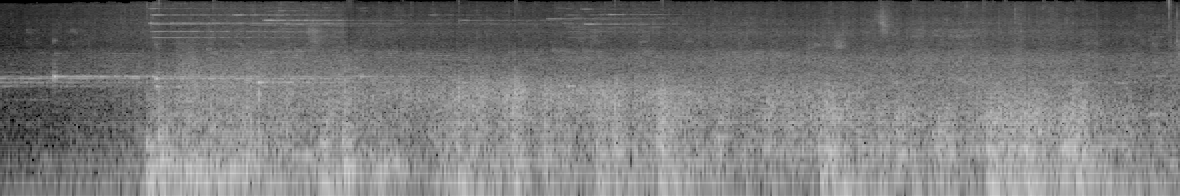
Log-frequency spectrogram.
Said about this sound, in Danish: Det er søndag, og vejret er blevet rigtig dårligt. I det fjerne lyder eksplosioner fra skydebanen, der blander sig med tordnen.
